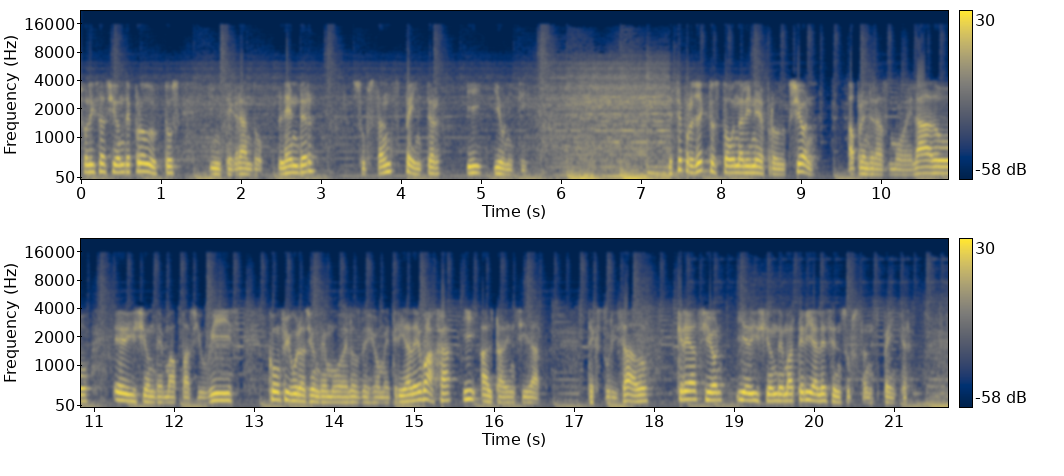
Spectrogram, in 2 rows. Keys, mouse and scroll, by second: 2.9 middle click, 3.0 shift+click, 3.1 shift+middle click, 3.2 ctrl+b, 4.0 middle click, 4.0 click, 4.1 shift+click, 4.1 middle click, 4.4 middle click, 5.1 middle click, 5.1 scroll down 3, 5.2 scroll up 2, 5.4 click, 5.7 click, 5.8 click, 5.9 middle click, 6.1 scroll up 1, 6.2 middle click, 6.7 ctrl+z, 6.7 middle click, 6.8 click, 6.9 middle click, 7.0 click, 7.1 Tab, 7.2 click, 7.2 3, 7.7 click, 8.1 click, 8.1 2, 8.2 middle click, 8.2 scroll up 2, 8.4 click, 8.5 click, 8.7 click, 8.8 click, 9.0 middle click, 9.0 scroll up 1, 9.3 shift+middle click, 9.6 click, 9.6 3, 9.6 e, 10.0 scroll down 3, 10.1 Tab, 10.2 middle click, 10.2-10.7 scroll up 2.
